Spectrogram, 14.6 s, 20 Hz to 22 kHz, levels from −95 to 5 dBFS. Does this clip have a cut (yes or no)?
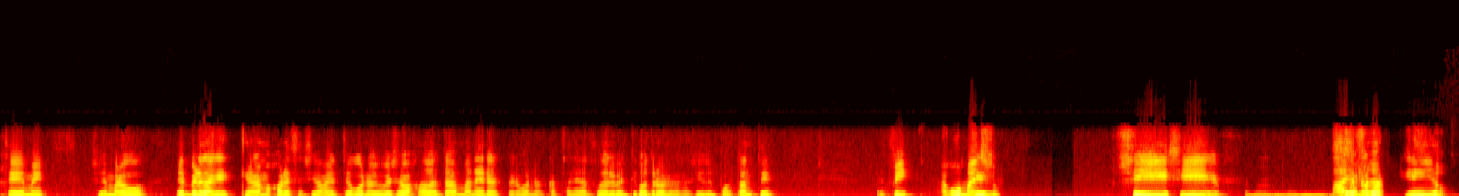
no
